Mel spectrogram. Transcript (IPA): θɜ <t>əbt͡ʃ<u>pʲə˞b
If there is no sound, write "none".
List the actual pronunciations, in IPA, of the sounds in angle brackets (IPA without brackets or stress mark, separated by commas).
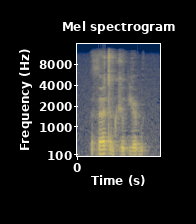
t, u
